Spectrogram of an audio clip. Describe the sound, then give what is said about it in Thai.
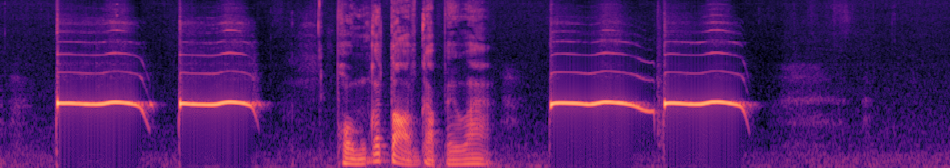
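A person whistles an imitation of a koel's call: two loud, clear notes, each held level and then dropping at the end. A brief stretch of speech follows, then the same two-note whistle repeats. “คือตอนที่ผมบอกว่า นกกาว่าวเนี่ย มันร้องบอกว่า”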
